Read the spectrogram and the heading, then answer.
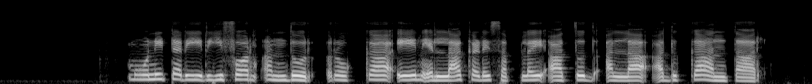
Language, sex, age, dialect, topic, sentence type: Kannada, female, 25-30, Northeastern, banking, statement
